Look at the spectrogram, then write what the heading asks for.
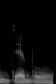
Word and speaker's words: Dibble: It's actually It's pronounced Like Dibble. Bible. Yeah, it's Bible. like Bible, but with a D. It's like the Holy Dibble.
